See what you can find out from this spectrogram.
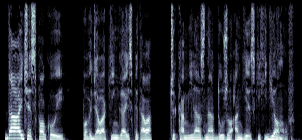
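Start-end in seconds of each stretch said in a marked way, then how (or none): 0.1-1.3 slow, higher-pitched plea to stop; exasperated appeal. A narrator's reading. Kinga breaks up the classmates' quarrel, exasperated appeal. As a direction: drag it out, fed up.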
